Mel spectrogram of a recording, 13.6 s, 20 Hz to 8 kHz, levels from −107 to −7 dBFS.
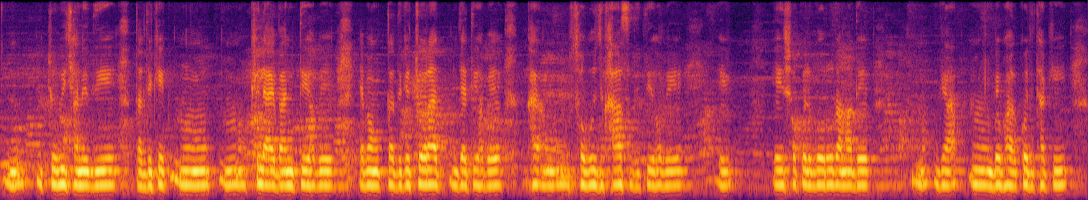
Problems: none marked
